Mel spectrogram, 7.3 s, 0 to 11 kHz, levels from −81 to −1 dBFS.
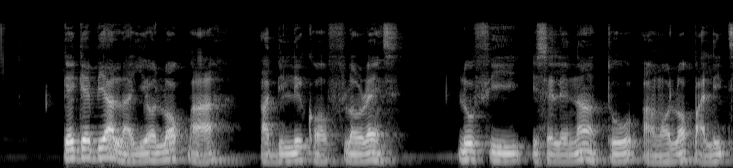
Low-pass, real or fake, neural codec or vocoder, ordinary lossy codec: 7.2 kHz; real; none; none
